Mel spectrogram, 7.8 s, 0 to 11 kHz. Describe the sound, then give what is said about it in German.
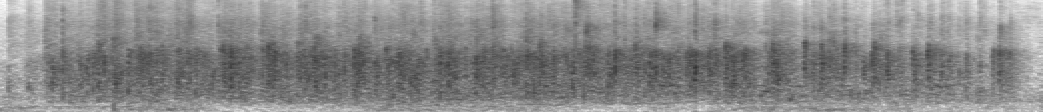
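Sustained applause from an audience of over 100 people for the presenters after their project presentations, many hands clapping in a dense, steady patter that holds at an even level for several seconds before tapering slightly at the end. “Einmal noch Applaus an euch alle.”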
